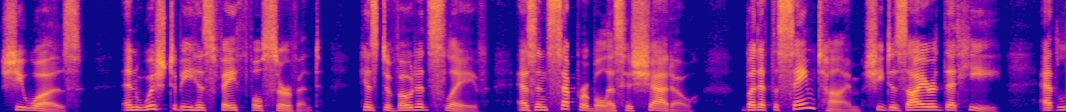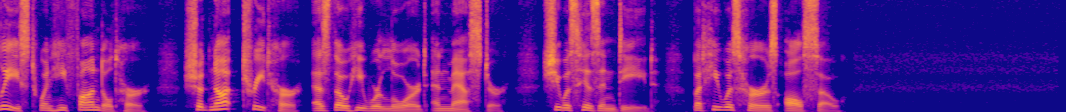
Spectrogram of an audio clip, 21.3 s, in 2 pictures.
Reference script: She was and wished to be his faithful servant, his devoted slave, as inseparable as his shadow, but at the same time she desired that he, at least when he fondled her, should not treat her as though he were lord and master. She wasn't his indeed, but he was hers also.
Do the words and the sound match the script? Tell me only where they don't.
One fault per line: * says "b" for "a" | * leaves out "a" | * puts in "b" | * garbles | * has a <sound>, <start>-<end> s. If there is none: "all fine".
* says "was" for "wasn't"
